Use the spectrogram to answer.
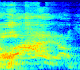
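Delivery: high startled yelp. Acted. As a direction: yelp like slipping on ice. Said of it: "every time I slip, I get to go".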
